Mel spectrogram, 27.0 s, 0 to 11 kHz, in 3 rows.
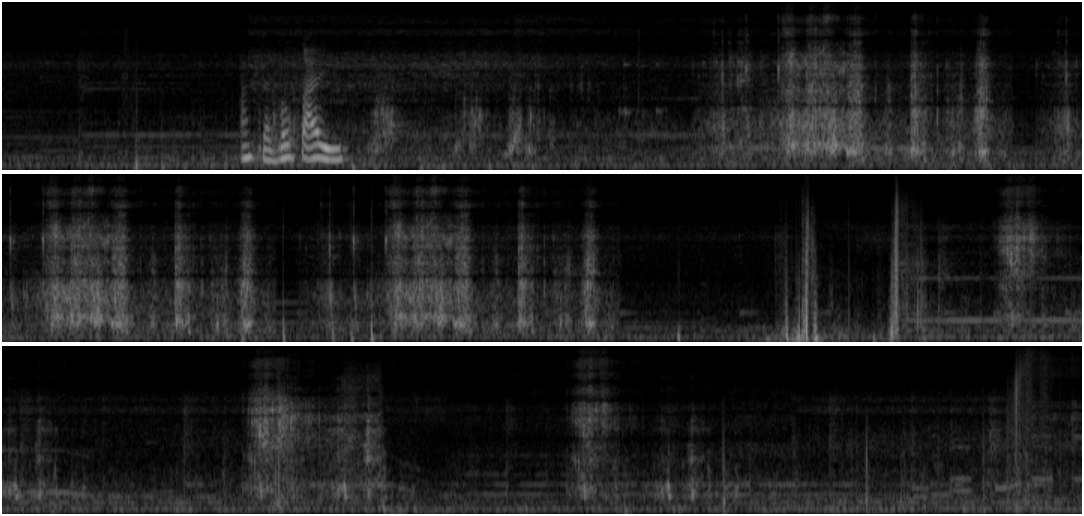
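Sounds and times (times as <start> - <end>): chewing and mouth noises: 3.0 - 14.2.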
